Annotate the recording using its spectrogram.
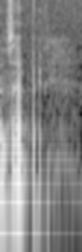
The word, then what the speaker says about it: Ozempic: Ozempic. Is that how you pronounce it? – Yeah, Ozempic.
